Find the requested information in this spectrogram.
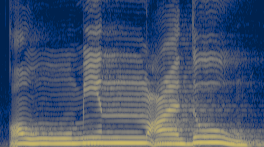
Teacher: Qaw min ada izhar halqi, sebab ada tanwin kasrah menghadapi huruf halqi atau huruf tenggorokan yaitu ain, maka tanwin dibaca dengan jelas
